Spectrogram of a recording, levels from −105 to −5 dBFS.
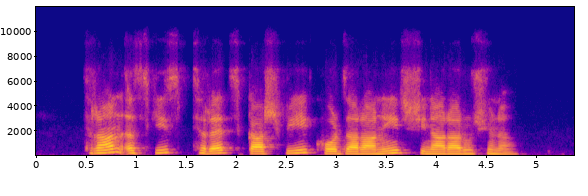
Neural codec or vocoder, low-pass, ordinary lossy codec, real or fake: none; 7.2 kHz; Opus, 16 kbps; real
